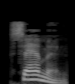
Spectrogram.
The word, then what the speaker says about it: salmon: For example, salmon is usually pronounced with a distinct L.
